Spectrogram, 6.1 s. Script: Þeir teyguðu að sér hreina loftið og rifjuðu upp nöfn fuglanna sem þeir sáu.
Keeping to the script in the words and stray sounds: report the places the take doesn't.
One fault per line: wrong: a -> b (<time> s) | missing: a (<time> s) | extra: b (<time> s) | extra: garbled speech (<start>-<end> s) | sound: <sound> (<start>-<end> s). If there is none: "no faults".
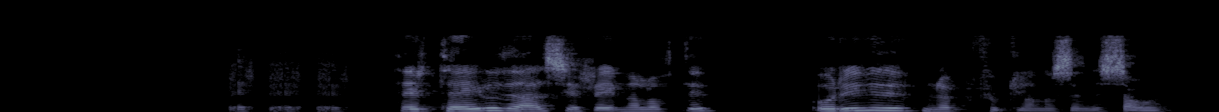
sound: laugh (1.1-1.8 s)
